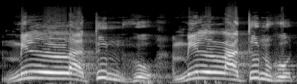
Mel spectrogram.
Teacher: dimasukkan betul, nunnya hilang. Langsung ke huruf lamnya.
